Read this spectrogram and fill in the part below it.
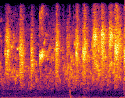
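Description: Pet birds in a small aviary chirp and tweet in quick repeated bursts nearby, with a soft coo and a brief flutter of wings among the calls.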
